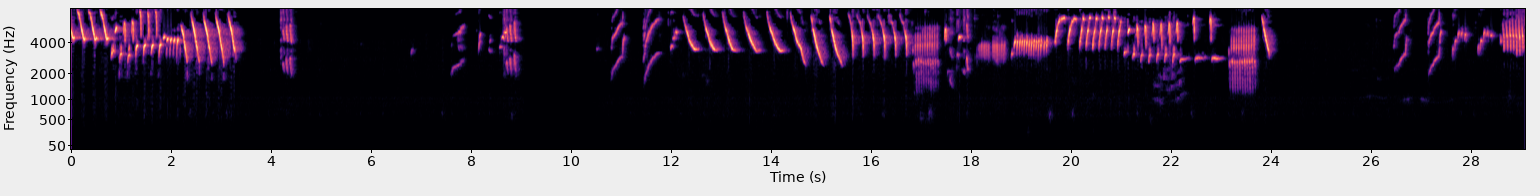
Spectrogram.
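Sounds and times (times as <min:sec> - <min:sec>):
white Belgian canary singing: 0:00.0 - 0:03.5, 0:04.2 - 0:04.6, 0:07.6 - 0:09.1, 0:10.5 - 0:24.2, 0:25.6 - 0:29.0.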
